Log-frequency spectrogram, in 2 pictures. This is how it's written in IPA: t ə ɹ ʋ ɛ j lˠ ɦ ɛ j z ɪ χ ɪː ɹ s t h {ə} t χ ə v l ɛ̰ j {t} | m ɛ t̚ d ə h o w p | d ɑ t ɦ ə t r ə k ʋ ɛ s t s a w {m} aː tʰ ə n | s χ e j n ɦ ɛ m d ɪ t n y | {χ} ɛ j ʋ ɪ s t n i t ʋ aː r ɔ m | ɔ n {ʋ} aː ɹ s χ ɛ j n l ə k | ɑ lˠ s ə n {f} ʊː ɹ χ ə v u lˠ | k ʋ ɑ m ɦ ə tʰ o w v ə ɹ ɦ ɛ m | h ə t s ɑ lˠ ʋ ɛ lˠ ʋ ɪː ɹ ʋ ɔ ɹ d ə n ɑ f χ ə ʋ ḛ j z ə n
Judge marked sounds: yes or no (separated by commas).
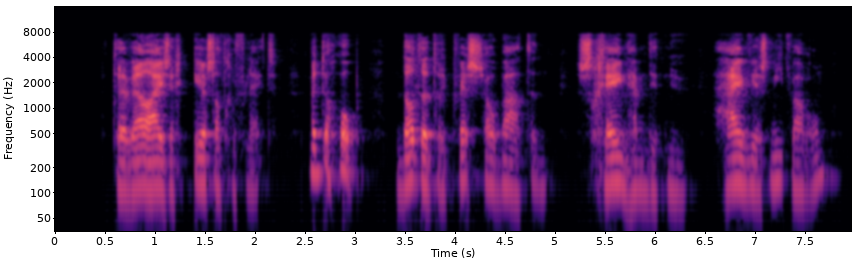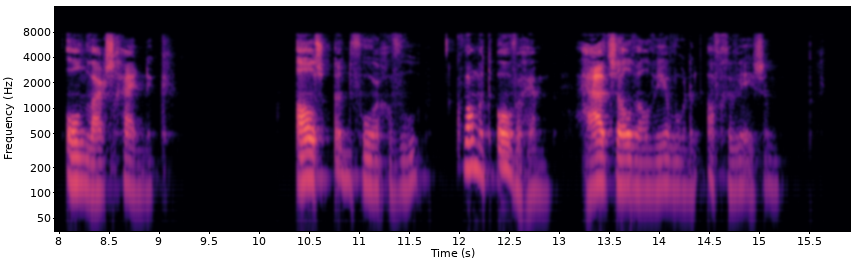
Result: no, yes, no, no, yes, no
